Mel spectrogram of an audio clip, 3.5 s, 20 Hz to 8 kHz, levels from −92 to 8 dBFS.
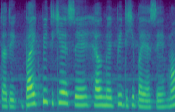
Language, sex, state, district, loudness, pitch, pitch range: Nagamese, female, Nagaland, Dimapur, -19 LUFS, 215 Hz, 180-240 Hz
